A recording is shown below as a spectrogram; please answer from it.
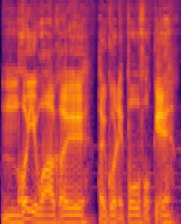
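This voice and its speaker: A man acts out an older Hong Kong exorcist father in a radio ghost story. The voice is low, grave and knowing. He speaks in a measured, probing way. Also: fairly even intonation, darkish tone, faint music behind, close to an everyday voice.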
